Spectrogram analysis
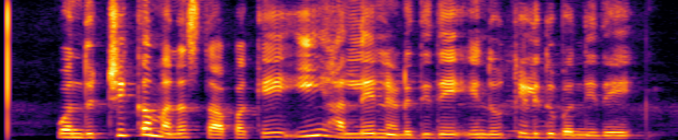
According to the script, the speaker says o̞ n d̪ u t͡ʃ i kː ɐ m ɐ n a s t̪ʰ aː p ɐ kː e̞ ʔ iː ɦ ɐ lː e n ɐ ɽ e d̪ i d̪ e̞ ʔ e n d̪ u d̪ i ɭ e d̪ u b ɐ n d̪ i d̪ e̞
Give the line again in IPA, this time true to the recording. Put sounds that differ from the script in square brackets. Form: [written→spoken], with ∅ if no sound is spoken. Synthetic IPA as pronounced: o̞ n d̪ u t͡ʃ i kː ɐ m ɐ n [a→ɐ] s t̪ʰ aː p ɐ kː e̞ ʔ iː ɦ ɐ lː e n ɐ ɽ e d̪ i d̪ e̞ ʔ e n d̪ u [d̪→t̪] i ɭ [e→i] d̪ u b ɐ n d̪ i d̪ e̞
